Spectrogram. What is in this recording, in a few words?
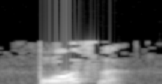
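"脖子", Mandarin Chinese; hsk; chinese-flashcards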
